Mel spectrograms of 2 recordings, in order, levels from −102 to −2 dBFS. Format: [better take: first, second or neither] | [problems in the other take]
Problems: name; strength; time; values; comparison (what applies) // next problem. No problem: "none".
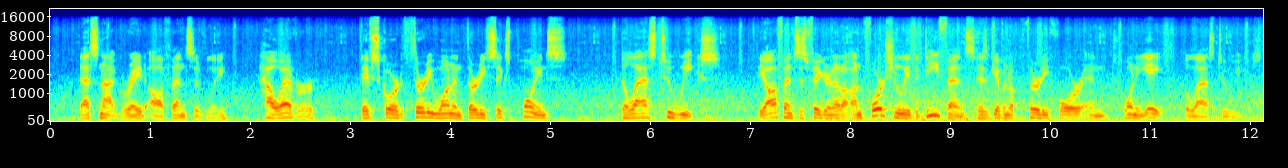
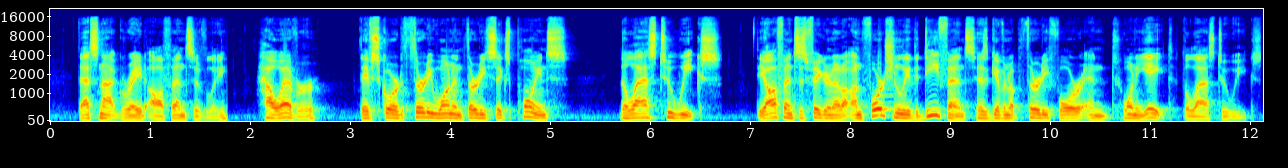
second | wind noise on the microphone; occasional gusts; 15 dB below the speech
